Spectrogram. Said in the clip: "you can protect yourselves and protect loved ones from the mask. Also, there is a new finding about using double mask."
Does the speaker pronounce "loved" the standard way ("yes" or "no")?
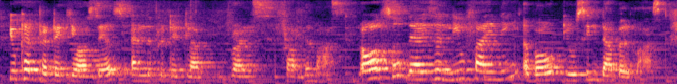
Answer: no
